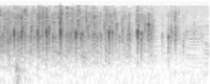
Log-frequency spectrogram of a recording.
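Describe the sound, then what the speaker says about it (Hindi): Scattered applause from a crowd at a Jan Suraaj political rally in Bihar, with uneven claps rising and fading over roughly three seconds, somewhat distant and mixed with crowd noise and faint voices. "तालियां"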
